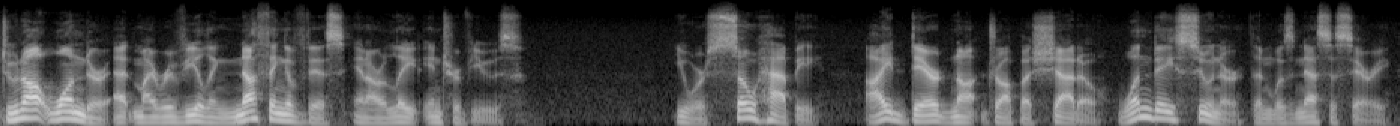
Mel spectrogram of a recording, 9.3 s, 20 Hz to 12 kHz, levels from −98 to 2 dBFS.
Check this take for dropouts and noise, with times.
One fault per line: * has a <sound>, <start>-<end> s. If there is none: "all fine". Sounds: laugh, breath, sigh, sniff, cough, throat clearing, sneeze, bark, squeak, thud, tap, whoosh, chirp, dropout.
all fine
